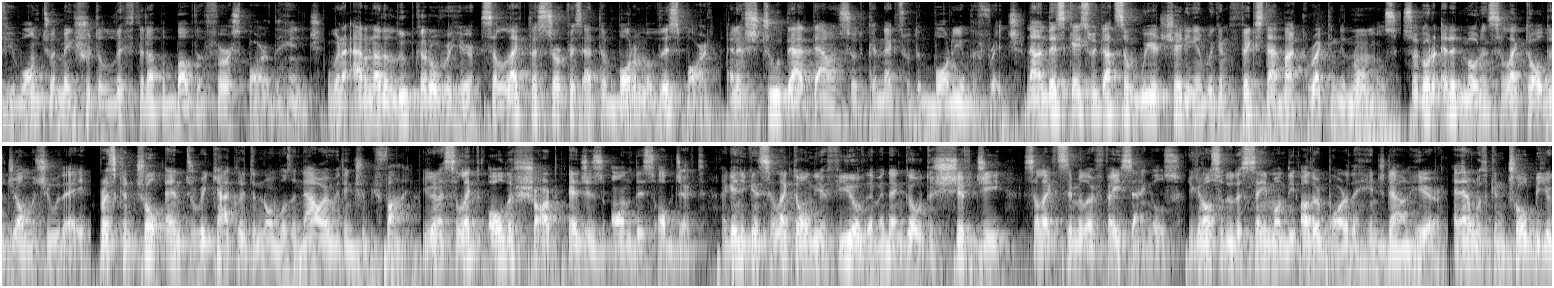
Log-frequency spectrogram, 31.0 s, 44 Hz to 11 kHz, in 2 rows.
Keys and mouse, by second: 0.1 z, 0.1 middle click, 0.5 g, 0.7 z, 2.7 click, 2.9 middle click, 3.2 super+r, 4.3 click, 4.6-7.4 typing, 4.7 click, 4.8 middle click, 6.8 middle click, 7.1 middle click, 9.2 middle click, 9.7 middle click, 10.0 Tab, 10.2 shift+click, 11.0 click, 14.0 Tab, 14.4 a, 14.7 a, 16.3 a, 16.8 super+n, 17.6 Tab, 17.7 middle drag, 18.2 middle click, 19.4 middle click, 19.6 2, 20.0 alt+shift+right click, 20.6 alt+shift+right click, 20.8 z, 20.9 middle click, 21.6 shift+click, 22.1 middle click, 22.5 shift+g, 22.7 alt+click, 23.2 alt+shift+click, 23.9 shift+click, 24.1 z, 24.7 z, 25.1 shift+g, 26.6 z, 26.8 click, 27.3 alt+shift+super+z, 27.3 alt+shift+right click, 27.8 alt+shift+right click, 28.4 alt+shift+right click, 28.9 alt+shift+right click, 29.2 z, 29.5 shift+g, 29.9 z, 30.0 click, 30.4 super+b.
